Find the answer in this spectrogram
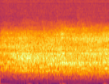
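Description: Steady din of many voices from the crowd and players in a futsal sports hall, all mingling with no single voice standing out, in reaction to a disputed goal.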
